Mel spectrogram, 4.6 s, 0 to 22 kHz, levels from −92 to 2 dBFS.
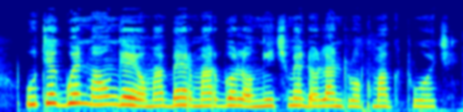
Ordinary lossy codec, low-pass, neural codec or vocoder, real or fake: MP3, 64 kbps; 19.8 kHz; none; real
